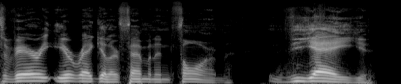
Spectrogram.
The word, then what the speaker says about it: vieille: But now, look, this has a very irregular feminine form, vieille. And that double L is pronounced like a Y, so it's vieux in the masculine, vieille in the feminine.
